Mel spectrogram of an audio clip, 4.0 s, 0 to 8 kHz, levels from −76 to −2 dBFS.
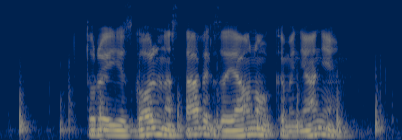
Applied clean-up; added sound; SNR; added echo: none; Walk, footsteps / Run; 14 dB; reverberation time 0.4 s.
